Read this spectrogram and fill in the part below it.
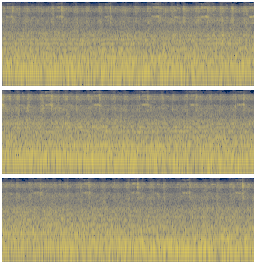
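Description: A large farm machine runs nearby with a loud, steady clattering hum.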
